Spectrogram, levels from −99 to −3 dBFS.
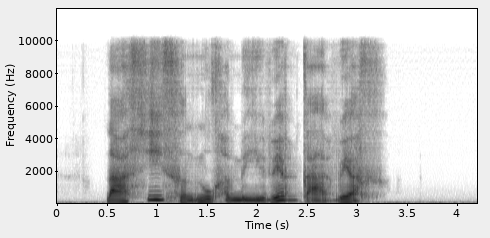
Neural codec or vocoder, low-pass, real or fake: autoencoder, 22.05 kHz, a latent of 192 numbers a frame, VITS, trained on many speakers; 9.9 kHz; fake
